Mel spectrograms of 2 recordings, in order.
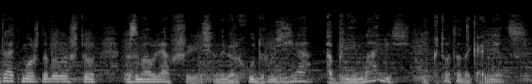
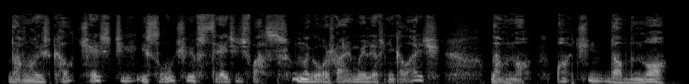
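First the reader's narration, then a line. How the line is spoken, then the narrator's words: Muttering. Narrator (Russian): пробормотал он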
